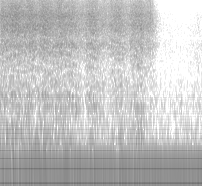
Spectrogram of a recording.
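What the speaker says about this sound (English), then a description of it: "I'm going to take my dry shampoo" An aerosol can of dry shampoo sprays onto freshly curled hair in a steady, close hiss that cuts off sharply after about a second and a half, leaving faint hum.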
